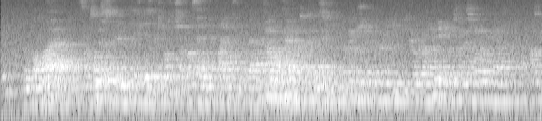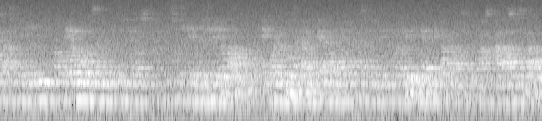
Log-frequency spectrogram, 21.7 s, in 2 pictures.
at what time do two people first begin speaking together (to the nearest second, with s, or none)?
5 s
